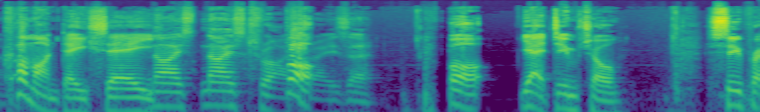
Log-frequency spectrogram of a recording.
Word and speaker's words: Fraser: They go Fraser, and I'm not really that bothered about it. But there's one interview where he goes, "It's not Fraser, it's Fraser," and he not loses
